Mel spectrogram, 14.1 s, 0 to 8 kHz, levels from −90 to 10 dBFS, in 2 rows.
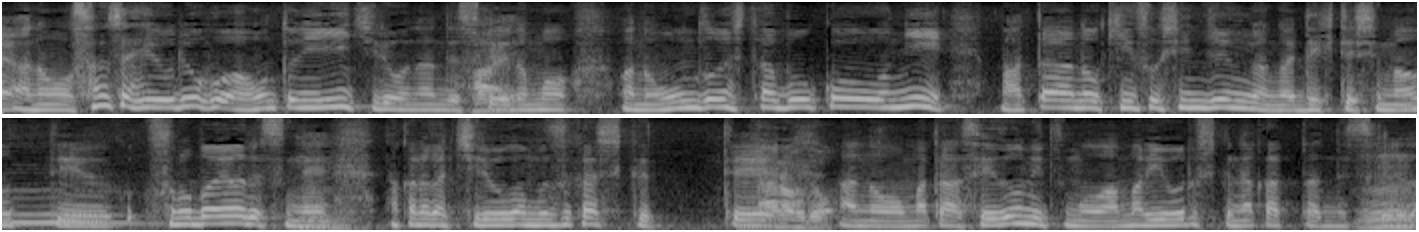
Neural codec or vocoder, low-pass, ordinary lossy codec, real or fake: none; none; none; real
